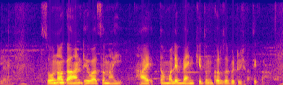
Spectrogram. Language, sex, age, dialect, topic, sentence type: Marathi, male, 25-30, Varhadi, banking, question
